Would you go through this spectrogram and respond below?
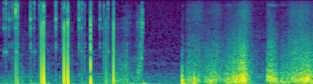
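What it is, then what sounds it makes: Metal condenser microphone body. Long nails tap and scratch the metal caps and upper bodies of two slim cylindrical metal condenser microphones. A quick run of sharp, dry clicking taps comes first, then a short lull. Close, rustling scrapes follow in longer swells.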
